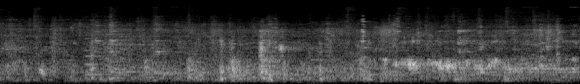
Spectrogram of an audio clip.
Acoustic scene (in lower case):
restaurant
